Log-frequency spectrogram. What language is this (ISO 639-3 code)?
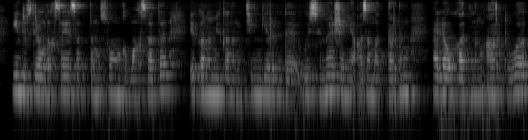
kaz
